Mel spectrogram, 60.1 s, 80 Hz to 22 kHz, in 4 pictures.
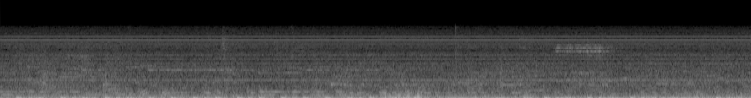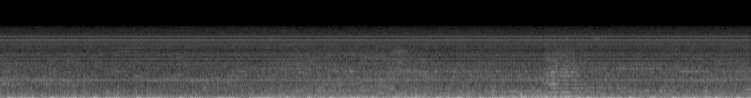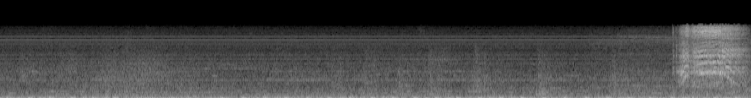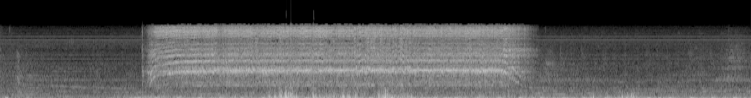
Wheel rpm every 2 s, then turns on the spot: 0, 0, 0, 0, 0, 0, 0, 0, 0, 0, 0, 0, 0, 0, 0, 0, 0, 0, 0, 0, 0, 20, 50, 0, 140, 160, 160, 100, 0, 0.
none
